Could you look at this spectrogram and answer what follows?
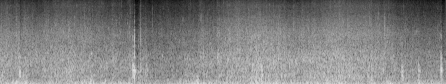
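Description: Small sea waves washing and splashing over shoreline rocks, with strong wind buffeting the microphone.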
